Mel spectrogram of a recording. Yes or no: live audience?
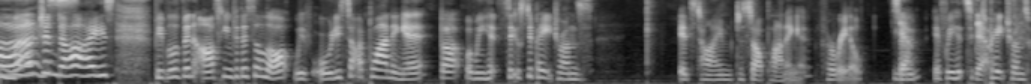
no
